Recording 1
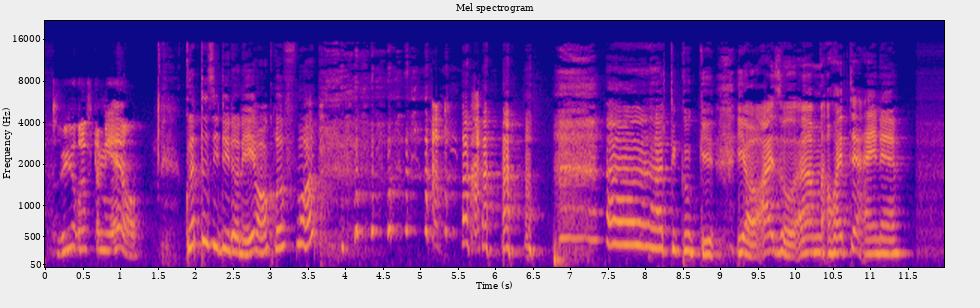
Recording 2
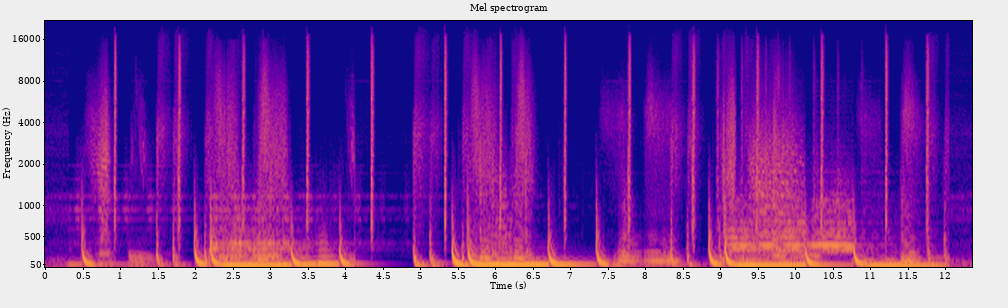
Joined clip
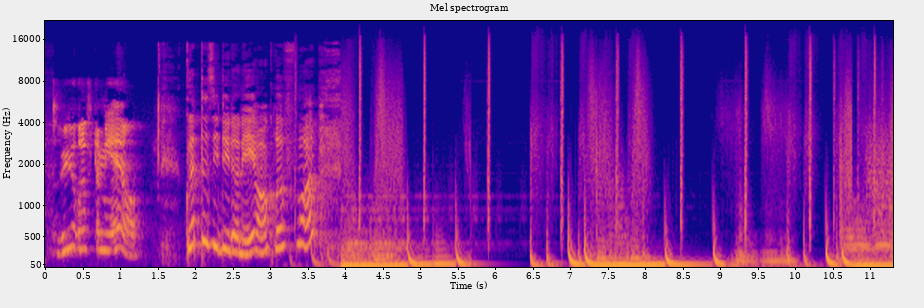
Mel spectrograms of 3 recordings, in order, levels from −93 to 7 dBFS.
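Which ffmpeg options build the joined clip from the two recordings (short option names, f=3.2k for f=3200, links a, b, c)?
-filter_complex "[1:a]asplit=2[a][b];[0:a]apad=whole_dur=11.31,atrim=end=11.31,atrim=end=3.932[c];[b]atrim=start=2.378:end=9.76[d];[a]atrim=start=1.61:end=2.38,asetpts=PTS-STARTPTS,volume=-15dB,afade=t=in:d=0.004:c=hsin,afade=t=out:st=0.766:d=0.004:c=hsin,adelay=3160[e];[c][d]acrossfade=d=0.004:c1=hsin:c2=hsin[f];[f][e]amix=inputs=2:normalize=0"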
